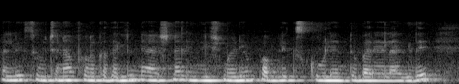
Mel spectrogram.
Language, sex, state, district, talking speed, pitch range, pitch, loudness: Kannada, female, Karnataka, Bidar, 130 wpm, 180-195 Hz, 185 Hz, -12 LUFS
